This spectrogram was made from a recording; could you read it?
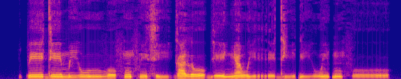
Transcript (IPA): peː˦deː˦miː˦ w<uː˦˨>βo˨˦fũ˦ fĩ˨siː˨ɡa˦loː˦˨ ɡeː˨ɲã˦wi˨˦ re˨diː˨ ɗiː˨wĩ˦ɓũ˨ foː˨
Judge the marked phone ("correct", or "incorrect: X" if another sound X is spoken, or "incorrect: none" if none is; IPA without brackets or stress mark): incorrect: uː˦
